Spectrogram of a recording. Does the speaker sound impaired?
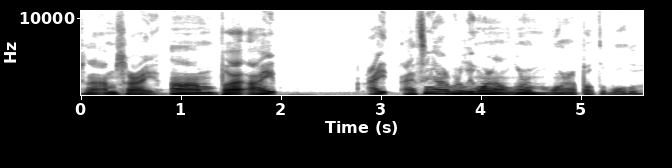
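Yes: Down syndrome; known since infancy.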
